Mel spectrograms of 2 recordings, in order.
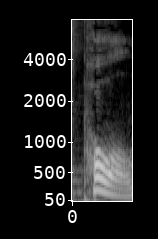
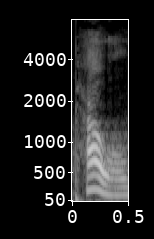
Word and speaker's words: Powell: of his name is pole like in whole not Powell like an owl Baden pole was born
